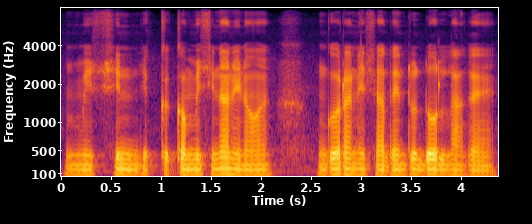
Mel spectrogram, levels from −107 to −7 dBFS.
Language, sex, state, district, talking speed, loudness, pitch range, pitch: Chakma, male, Tripura, Dhalai, 165 wpm, -20 LUFS, 85-90 Hz, 85 Hz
